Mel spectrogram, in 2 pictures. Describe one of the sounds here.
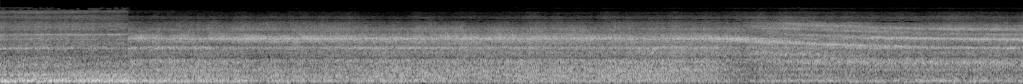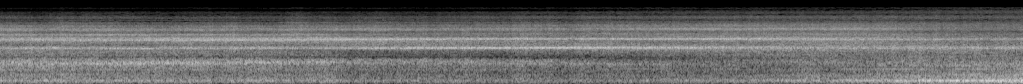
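A jet engine whines loudly and steadily close by.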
